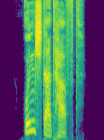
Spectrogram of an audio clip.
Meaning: Inadmissible, not allowed, against the rules,
- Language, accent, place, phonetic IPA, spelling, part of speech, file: German, Germany, Berlin, [ˈʊn.ʃtat.haft], unstatthaft, adjective, De-unstatthaft.ogg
